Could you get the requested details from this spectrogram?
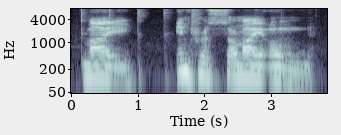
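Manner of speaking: loud, rumbling fiend voice. An archfiend answers adventurers asking why it follows them: rumbling voice. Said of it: "in a rumbling voice".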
